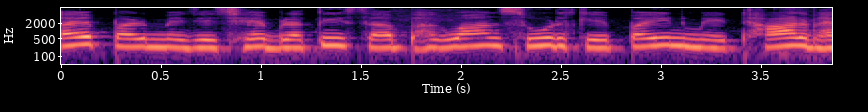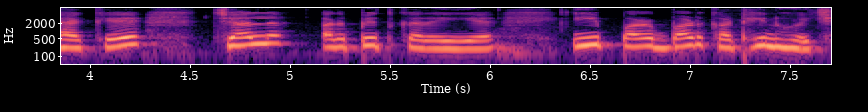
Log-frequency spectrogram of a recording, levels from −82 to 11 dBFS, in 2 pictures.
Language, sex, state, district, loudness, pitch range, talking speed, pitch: Maithili, female, Bihar, Saharsa, -16 LUFS, 225-265 Hz, 195 wpm, 245 Hz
